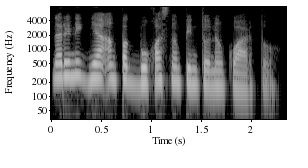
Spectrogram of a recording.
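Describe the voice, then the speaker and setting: A woman narrates a scripted romantic drama. Her voice sits at a medium pitch and her delivery is emotive and melodramatic. The sound is dry, with little room in it. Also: expressive, brisk, darkish tone, no echo. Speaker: story narrator.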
